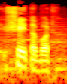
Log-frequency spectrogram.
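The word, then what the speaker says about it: sétabot: that's right you sh you say shabot so working s in Hungarian is shabot I'm working in a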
